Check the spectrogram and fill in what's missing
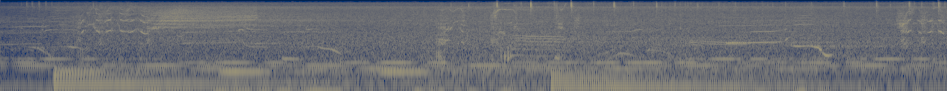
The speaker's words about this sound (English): Baby resident killer whales learn their pod dialects from their mothers and their close kin.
